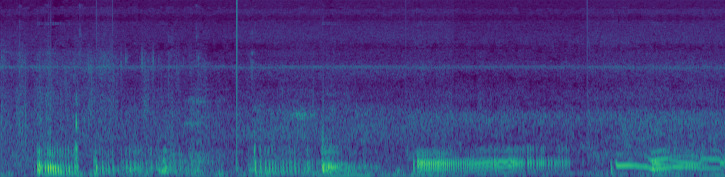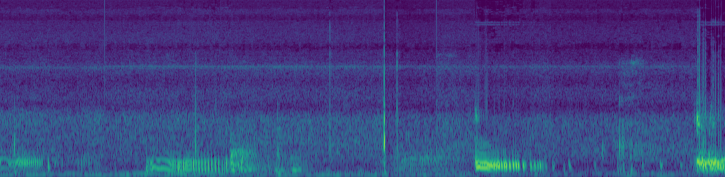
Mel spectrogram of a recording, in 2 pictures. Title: Gurgling Sounds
